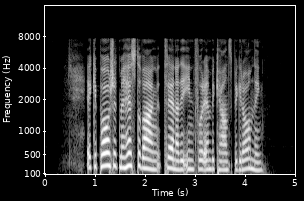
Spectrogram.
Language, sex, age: Swedish, female, 41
